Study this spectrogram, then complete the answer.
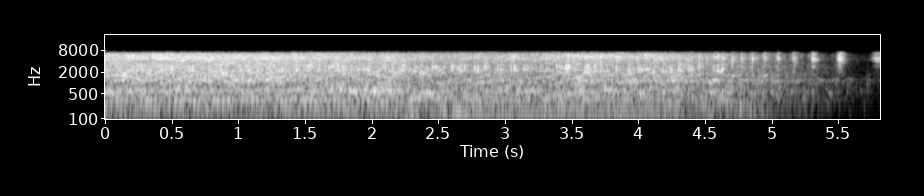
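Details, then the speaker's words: Troy-Bilt mower with Kohler V-twin after throttle cable adjustment so the choke closes fully, fixing long-cranking hard starts: a brief crank, then it catches promptly and runs evenly. "But that's how it should start."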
